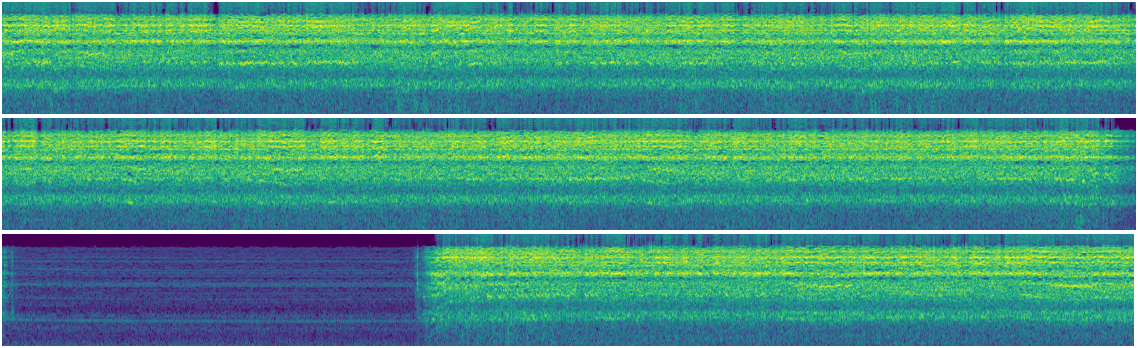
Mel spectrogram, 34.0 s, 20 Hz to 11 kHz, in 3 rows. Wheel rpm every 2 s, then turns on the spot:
220, 230, 230, 230, 230, 230, 230, 230, 240, 230, 230, 80, 0, 70, 230, 230, 230.
none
